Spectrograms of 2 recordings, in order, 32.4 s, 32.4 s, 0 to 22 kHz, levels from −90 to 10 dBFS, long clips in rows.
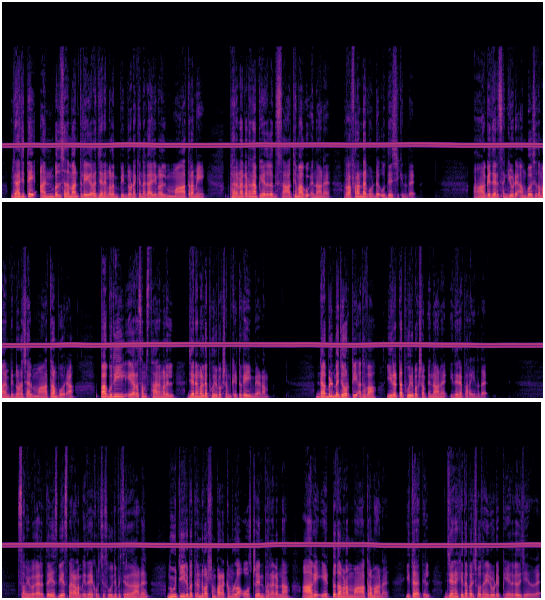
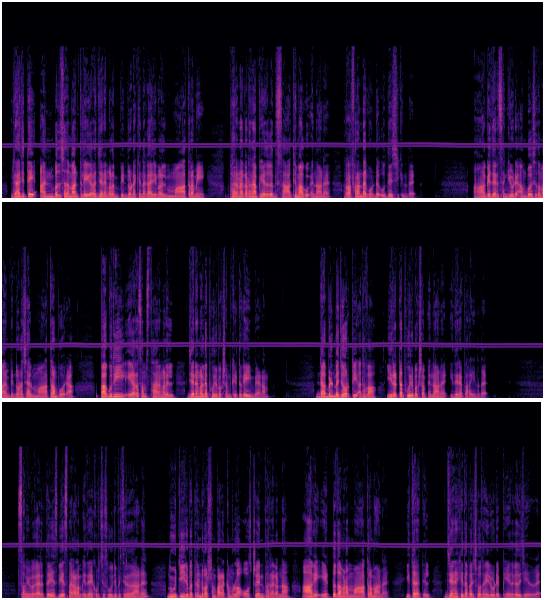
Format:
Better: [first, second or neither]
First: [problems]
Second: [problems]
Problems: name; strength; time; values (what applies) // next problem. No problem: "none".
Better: second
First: high-pitched whine; loud; throughout; 6 kHz, 9 dB below the speech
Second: high-pitched whine; faint; throughout; 6 kHz, 30 dB below the speech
